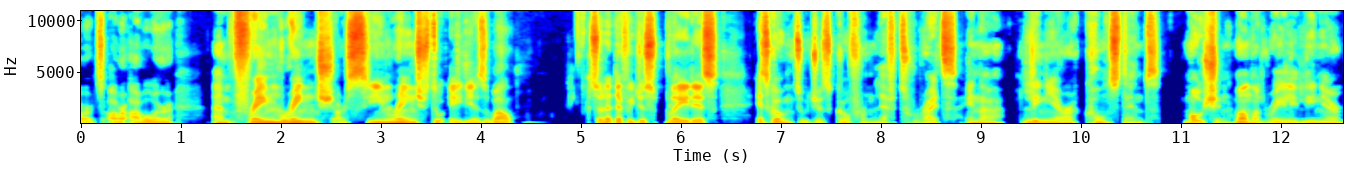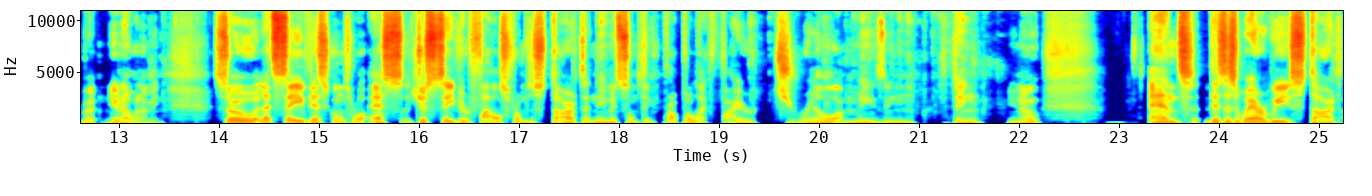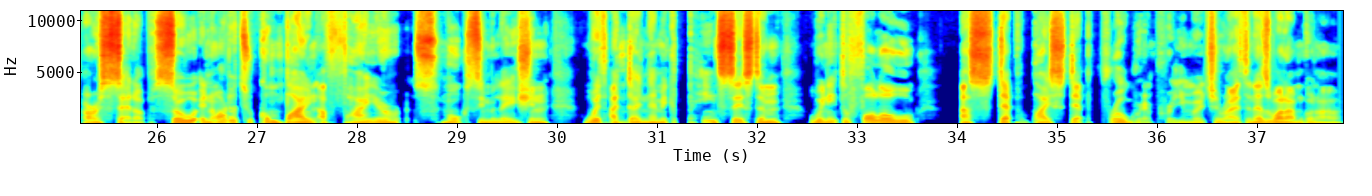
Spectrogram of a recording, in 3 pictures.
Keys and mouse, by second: 5.4 click, 5.8 space, 13.1 space, 13.4 ctrl+s, 22.6 shift+middle click.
